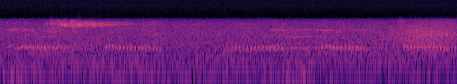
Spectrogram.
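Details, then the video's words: A wild European turtle dove at Otmoor RSPB gives a soft, low, purring coo, with rolled phrases repeated about once a second. A faint higher bird call sounds in the background over steady hiss. "Turtle Dove"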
